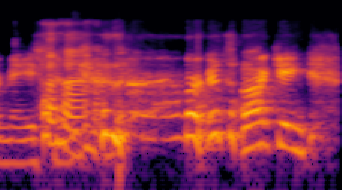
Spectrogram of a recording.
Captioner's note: laughing in unison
